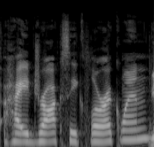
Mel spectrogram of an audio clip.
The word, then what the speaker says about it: hydroxychloroquine: Yeah, so I think the way you pronounce this drug is hydroxychloroquine. – Yeah, that's right.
